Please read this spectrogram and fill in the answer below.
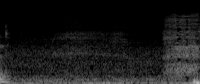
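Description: A man drawing an audible breath in the last half second, over a faint steady low hum.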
